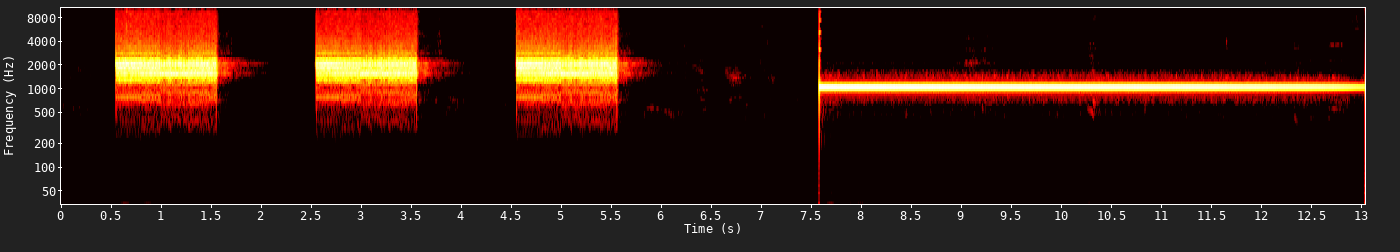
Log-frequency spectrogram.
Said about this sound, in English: But it says this, it's a sound of what? The emergency broadcast system.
